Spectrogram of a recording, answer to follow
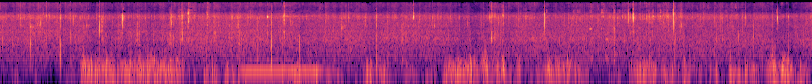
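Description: Footsteps tramping over the woodland floor, with twigs cracking underfoot and uneven rumbling from wind or handling on the phone's microphone. A short steady low tone comes in about three seconds in.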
